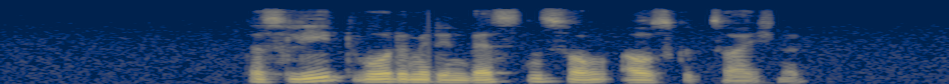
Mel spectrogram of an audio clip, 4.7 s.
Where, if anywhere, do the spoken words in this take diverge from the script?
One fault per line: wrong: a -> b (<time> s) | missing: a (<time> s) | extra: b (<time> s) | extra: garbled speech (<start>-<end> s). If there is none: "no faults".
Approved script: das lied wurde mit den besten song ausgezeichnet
no faults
